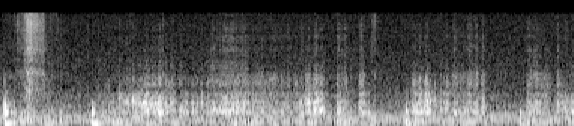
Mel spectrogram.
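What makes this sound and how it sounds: A fine-point pen tip scratches across a thin white paper sheet lying flat on a table, tracing handwriting while the other hand holds the sheet flat. Quiet, continuous scratching and rustling sits mostly in the low mids with little brightness. Two sharper taps stand out, one at the very start and one just after a second in.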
